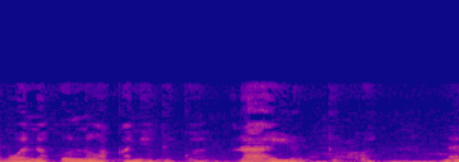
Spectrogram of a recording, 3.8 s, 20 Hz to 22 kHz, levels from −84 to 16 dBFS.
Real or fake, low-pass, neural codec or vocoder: real; 10.8 kHz; none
